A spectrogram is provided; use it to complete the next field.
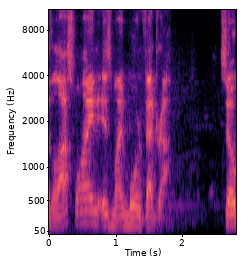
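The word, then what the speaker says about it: Mourvèdre: it's a spanish variety another wine maker in my area calls it move over deer it's not a very easy variety to pronounce and i understand that so that's kind of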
